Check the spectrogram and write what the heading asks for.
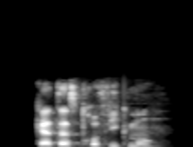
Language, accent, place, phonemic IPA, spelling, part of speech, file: French, France, Lyon, /ka.tas.tʁɔ.fik.mɑ̃/, catastrophiquement, adverb, LL-Q150 (fra)-catastrophiquement.wav
- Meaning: catastrophically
